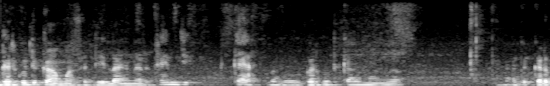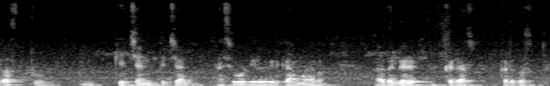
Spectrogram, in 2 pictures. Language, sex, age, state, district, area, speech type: Marathi, male, 18-30, Maharashtra, Satara, urban, spontaneous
